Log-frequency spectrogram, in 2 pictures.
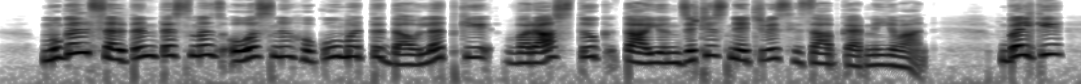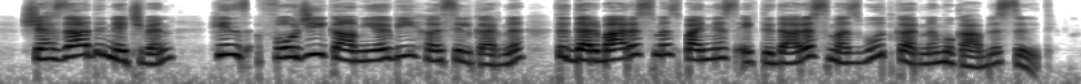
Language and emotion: Kashmiri, neutral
